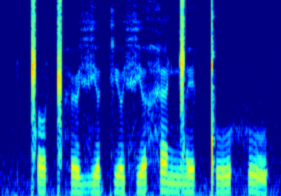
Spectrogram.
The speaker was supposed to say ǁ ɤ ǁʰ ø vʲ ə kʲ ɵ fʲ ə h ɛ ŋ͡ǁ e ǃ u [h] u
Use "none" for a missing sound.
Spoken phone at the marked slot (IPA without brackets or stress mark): h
